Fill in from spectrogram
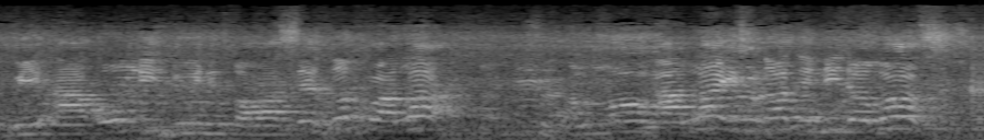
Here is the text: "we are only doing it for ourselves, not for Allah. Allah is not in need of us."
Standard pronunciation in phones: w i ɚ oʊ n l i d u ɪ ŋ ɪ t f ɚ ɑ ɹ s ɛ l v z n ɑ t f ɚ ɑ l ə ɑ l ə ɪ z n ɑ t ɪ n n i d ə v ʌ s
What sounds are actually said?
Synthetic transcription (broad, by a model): w i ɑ oʊ n l i d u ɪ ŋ ɪ t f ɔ ɑ w s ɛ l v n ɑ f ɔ ɑ l ə ɑ l ə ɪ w n ɑ t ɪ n n i d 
